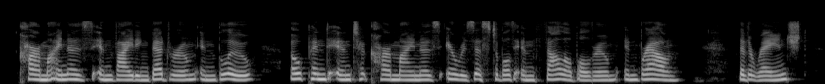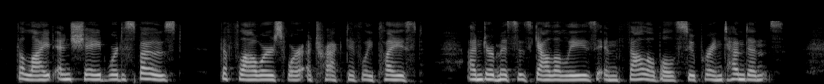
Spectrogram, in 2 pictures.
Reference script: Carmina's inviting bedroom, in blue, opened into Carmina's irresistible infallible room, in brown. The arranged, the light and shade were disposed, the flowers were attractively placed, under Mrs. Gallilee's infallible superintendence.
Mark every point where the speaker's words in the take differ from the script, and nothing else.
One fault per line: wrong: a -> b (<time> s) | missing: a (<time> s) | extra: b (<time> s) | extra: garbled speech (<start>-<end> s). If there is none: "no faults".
no faults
